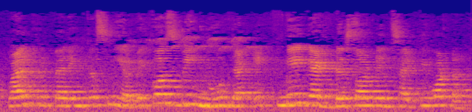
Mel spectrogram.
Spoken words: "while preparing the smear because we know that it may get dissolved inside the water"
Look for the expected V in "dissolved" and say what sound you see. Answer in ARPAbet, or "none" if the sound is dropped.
none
